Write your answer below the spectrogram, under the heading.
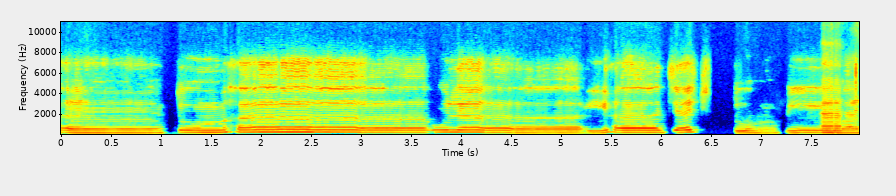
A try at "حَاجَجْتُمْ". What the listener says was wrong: Jajatum, jangan judge. Jangan bunyi angin. qalqalah tu. Hajajatum. Tak ada qalqalah. Dia bukan tak dengar. Dia bunyi judge. Itu bukan qalqalah. Tu angin.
